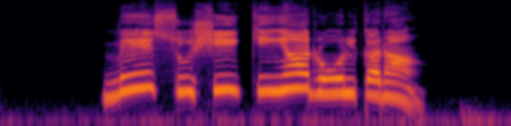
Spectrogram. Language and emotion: Dogri, neutral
